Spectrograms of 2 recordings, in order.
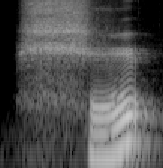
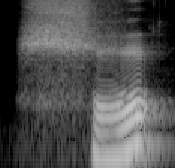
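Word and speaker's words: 石: So based on this meaning, and this character is rock, and it's pronounced shi, shi.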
